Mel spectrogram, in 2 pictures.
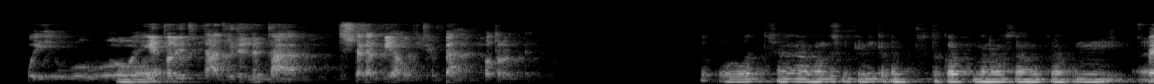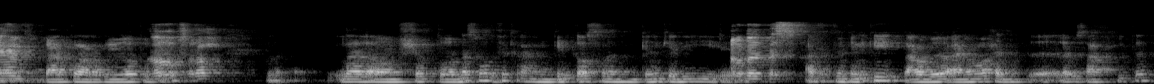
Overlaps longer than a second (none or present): none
